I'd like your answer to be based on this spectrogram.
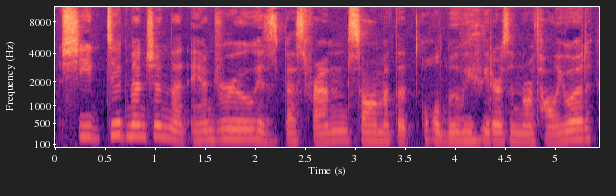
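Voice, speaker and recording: A woman's voice: sits low, normal speed, darkish tone, lightly acted. A woman playing a guarded young ex-girlfriend in a found-footage horror film, acted naturalistically. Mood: guarded, matter-of-fact.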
